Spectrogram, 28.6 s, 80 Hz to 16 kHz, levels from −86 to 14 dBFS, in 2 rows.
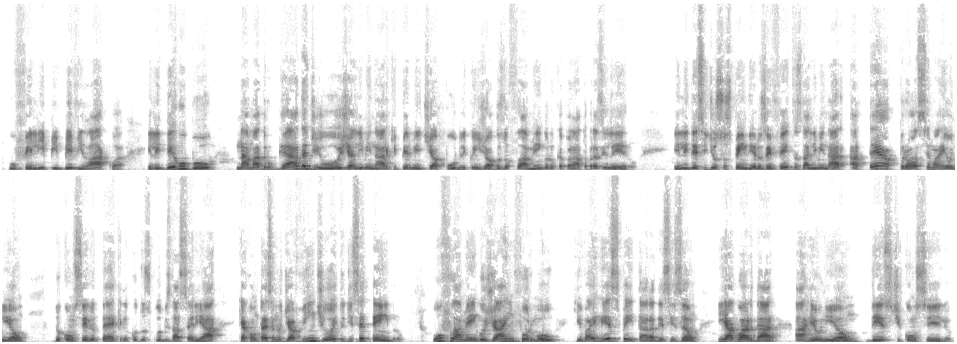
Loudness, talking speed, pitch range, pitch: -22 LUFS, 130 wpm, 150-185 Hz, 165 Hz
